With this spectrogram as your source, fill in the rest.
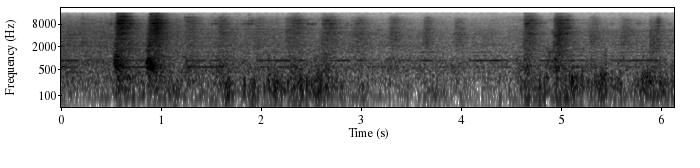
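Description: A freight train rolls away into the distance and fades.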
